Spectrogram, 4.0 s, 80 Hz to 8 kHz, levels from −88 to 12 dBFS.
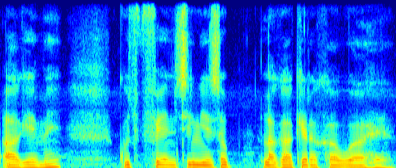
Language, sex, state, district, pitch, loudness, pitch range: Hindi, male, Arunachal Pradesh, Longding, 125 Hz, -16 LUFS, 120-130 Hz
